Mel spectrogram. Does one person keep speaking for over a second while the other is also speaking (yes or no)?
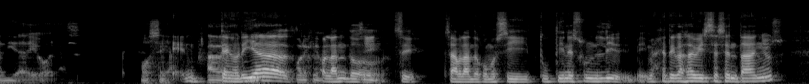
yes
